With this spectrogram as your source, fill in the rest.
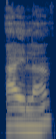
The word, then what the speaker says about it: island: instant industria inside highland la palabra island es muy curiosa porque a pesar de que tiene una s esta s not no debe de sonar es más común que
